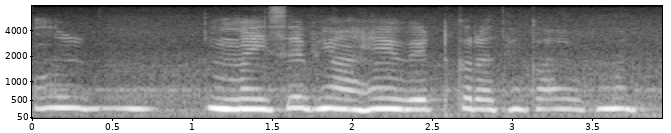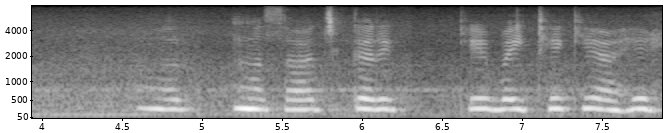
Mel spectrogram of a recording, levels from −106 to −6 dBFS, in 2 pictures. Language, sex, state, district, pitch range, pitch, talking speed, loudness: Chhattisgarhi, female, Chhattisgarh, Raigarh, 255-275 Hz, 265 Hz, 115 wpm, -16 LUFS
